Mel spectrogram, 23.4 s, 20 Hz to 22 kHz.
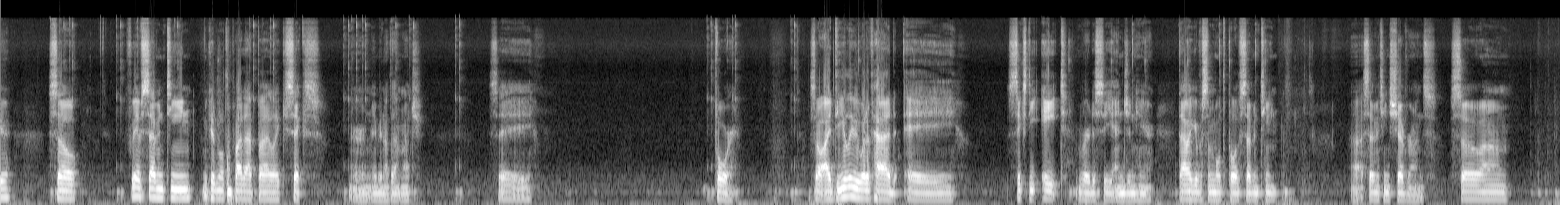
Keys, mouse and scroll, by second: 12.1 middle click, 13.5-15.9 middle drag, 16.4 click, 16.9 click, 17.6 shift+click, 18.2 shift+click, 18.7 shift+click.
